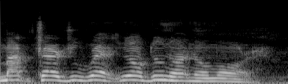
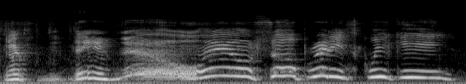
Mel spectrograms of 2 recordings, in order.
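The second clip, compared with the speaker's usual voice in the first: high squealing pet talk, much higher; 11 semitones higher, much slower than usual. Real, not acted. Owner gushing over the pretty cat.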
